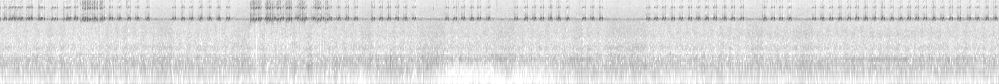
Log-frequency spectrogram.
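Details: Grasshoppers in a flowery meadow or prairie: bright, high, tonal chirps repeated in quick, steady runs of about three per second, broken by short pauses, over a faint, soft background hiss.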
